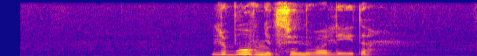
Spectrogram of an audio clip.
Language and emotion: Russian, sad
